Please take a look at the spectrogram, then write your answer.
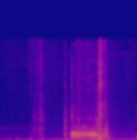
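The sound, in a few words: sewing machine stitching tee shirt seam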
